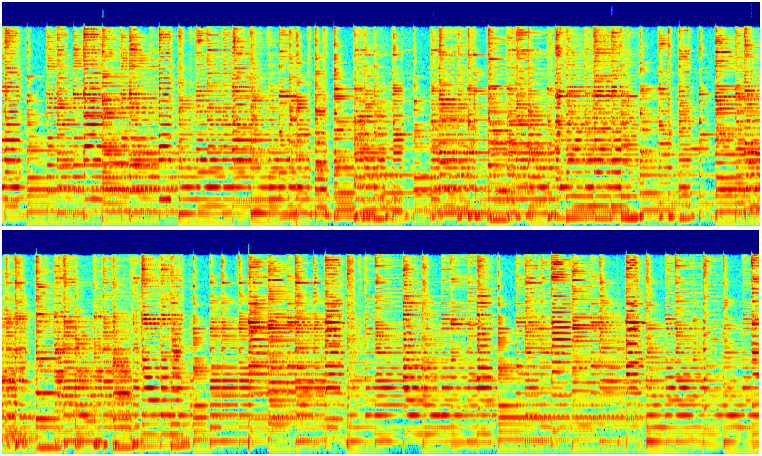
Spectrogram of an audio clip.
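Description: Twelve-string acoustic guitar played continuously, a steady run of ringing chords with no break.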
